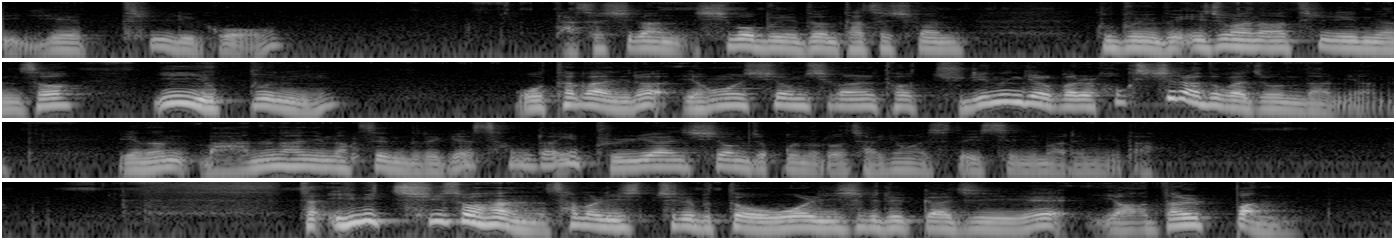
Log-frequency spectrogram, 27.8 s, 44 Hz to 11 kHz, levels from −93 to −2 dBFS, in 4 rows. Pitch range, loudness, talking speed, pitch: 105-145 Hz, -36 LUFS, 235 characters per minute, 120 Hz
